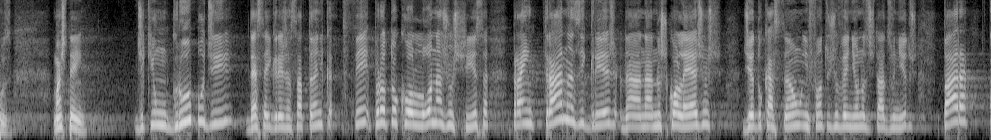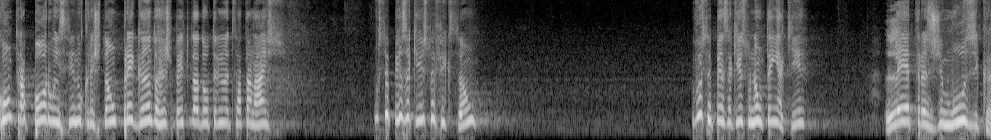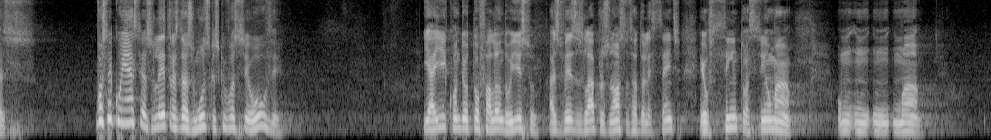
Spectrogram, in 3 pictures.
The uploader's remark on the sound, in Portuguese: Conferência Missionária 2023 da Igreja Presbiteriana da Penha. Culto AO VIVO Igreja Presbiteriana da Penha. Rua Major Rudge, 145, Penha - São Paulo.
